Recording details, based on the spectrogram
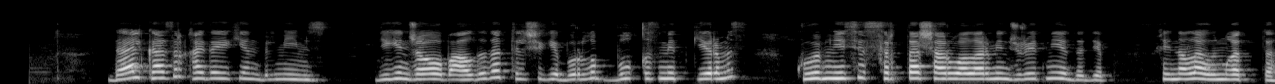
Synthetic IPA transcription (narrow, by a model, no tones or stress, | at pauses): d̪ælkʰɑzɪɾqʰɑjd̪ɑje̞kʲe̞nɪnbɪlme̞jmɪz | d̪e̞ɡʲe̞nʒɑwɑpɑlˠd̪əd̪ɑt̪ʰɪlʃɪɡʲe̞bʊɾəlˠəp̚bʊlˠqʰəzme̞t̪kʲe̞ɾɪmɪz | kʲʰɵbɪne̞se̞səɾt̪ːɑʃɑɾuwɑlˠɑɾme̞nʒʏɾe̞t̪ɪmed̪ɪd̪e̞p̚ | qʰijnɑlˠɑwʊɴʁɑt̪ːə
